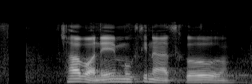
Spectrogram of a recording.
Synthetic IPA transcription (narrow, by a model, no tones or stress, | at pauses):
t͡sʰʌbʱʌnemuk̚t̪ʰinat̪ʰko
